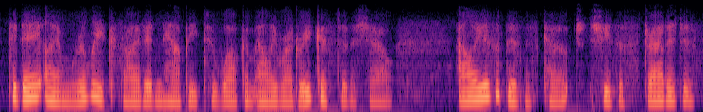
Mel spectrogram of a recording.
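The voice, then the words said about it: Slightly raspy voice. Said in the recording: “I'm a little bit raspy,”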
